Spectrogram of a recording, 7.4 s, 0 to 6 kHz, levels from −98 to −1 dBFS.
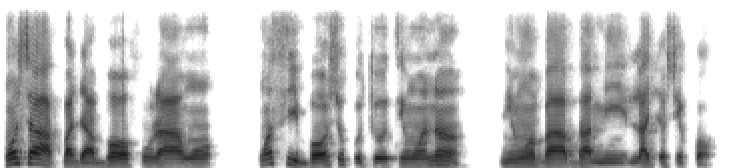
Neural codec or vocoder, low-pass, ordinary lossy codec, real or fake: codec, 24 kHz, 3.1 kbps, DualCodec; 5.4 kHz; none; fake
